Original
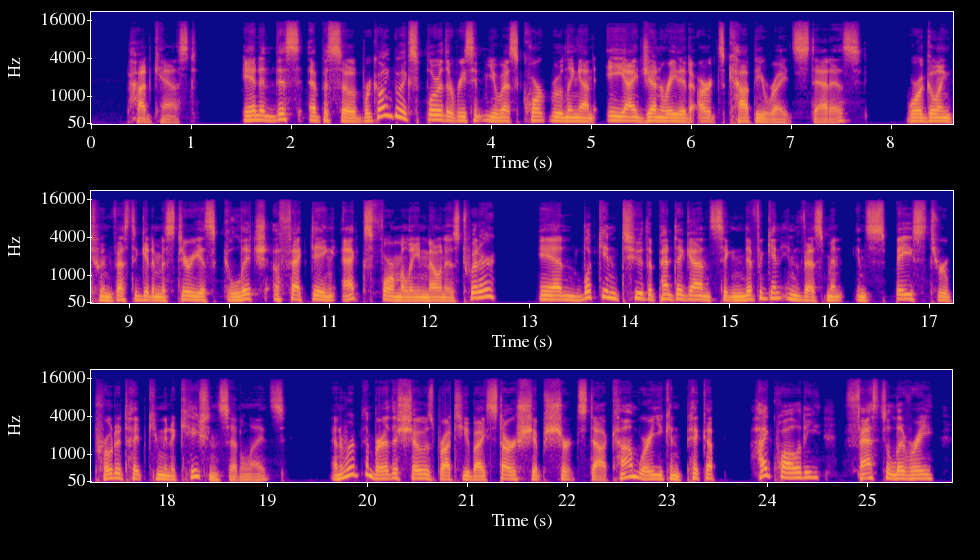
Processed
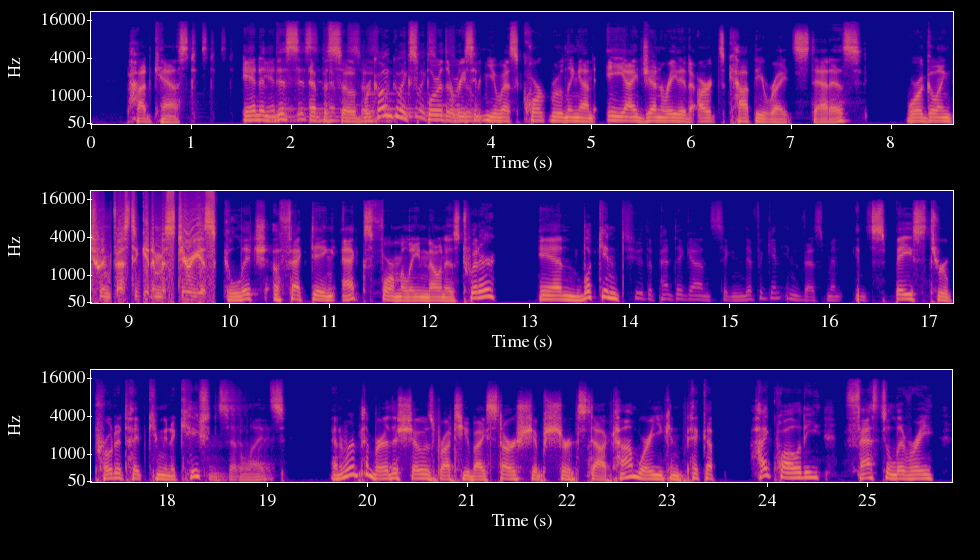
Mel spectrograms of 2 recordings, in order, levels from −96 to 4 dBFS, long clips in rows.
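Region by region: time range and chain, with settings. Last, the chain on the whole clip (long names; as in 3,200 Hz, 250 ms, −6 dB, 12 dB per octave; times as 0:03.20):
0:00.92–0:03.89: hum removal 137.5 Hz, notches 8 + repeating echo 191 ms, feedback 22%, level −14 dB
0:06.08–0:07.30: Chebyshev low-pass filter 9,500 Hz, order 3 + expander for the loud parts, over −33 dBFS
0:08.62–0:09.94: high-pass filter 1,000 Hz + leveller curve on the samples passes 5
0:13.88–0:16.43: high-shelf EQ 9,300 Hz +8.5 dB + gate with flip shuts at −22 dBFS, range −29 dB
0:18.41–0:19.07: high-pass filter 120 Hz 6 dB per octave + downward compressor 12 to 1, threshold −34 dBFS + flutter between parallel walls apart 11.1 metres, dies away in 0.39 s
0:19.69–0:23.21: high-frequency loss of the air 120 metres + envelope flattener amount 70%
whole clip: low-shelf EQ 61 Hz +6.5 dB; downward compressor 2.5 to 1, threshold −25 dBFS; brickwall limiter −18.5 dBFS; level −3.5 dB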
